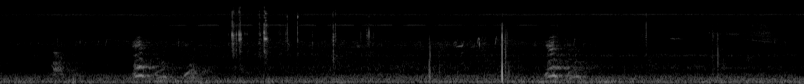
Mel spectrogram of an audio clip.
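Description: A dog barking twice, single barks about four seconds apart, with a few sharp clicks in between.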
